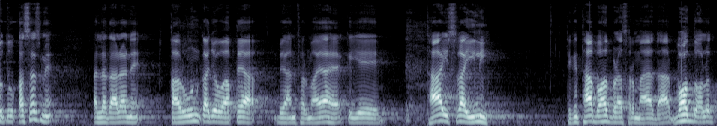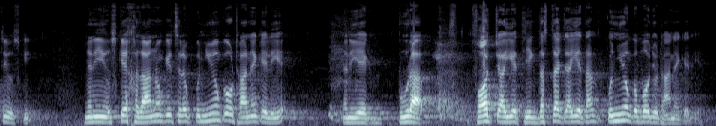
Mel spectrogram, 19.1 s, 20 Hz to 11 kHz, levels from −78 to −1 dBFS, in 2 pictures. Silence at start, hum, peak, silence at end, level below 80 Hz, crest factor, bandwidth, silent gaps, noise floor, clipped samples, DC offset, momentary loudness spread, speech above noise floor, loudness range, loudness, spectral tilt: 0 s; none; 0 dBFS; 0.2 s; -50 dBFS; 18 dB; 10 kHz; none; -48 dBFS; under 0.1%; under 0.1%; 16 LU; 32 dB; 3 LU; -17 LUFS; -7 dB/octave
